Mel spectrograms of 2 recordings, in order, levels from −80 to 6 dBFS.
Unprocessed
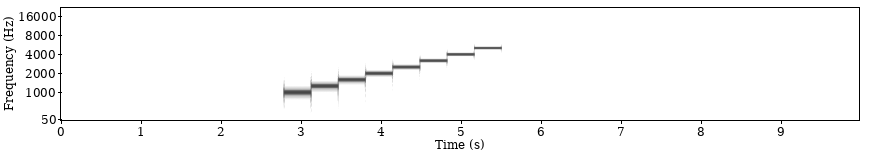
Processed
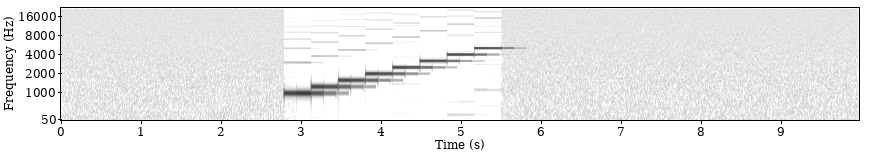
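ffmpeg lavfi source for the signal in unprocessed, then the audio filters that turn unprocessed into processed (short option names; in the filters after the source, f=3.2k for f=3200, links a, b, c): -f lavfi -i "aevalsrc='0.126*clip(min(mod(t,0.34),0.34-mod(t,0.34))/0.005,0,1)*sin(2*PI*997*pow(2,floor(t/0.34)/3)*mod(t,0.34))':d=2.72:s=44100"
-filter_complex "[0:a]aeval=exprs='val(0)+0.5*0.0075*sgn(val(0))':c=same,afreqshift=-29,asplit=2[a][b];[b]adelay=156,lowpass=f=2.6k:p=1,volume=-7.5dB,asplit=2[c][d];[d]adelay=156,lowpass=f=2.6k:p=1,volume=0.26,asplit=2[e][f];[f]adelay=156,lowpass=f=2.6k:p=1,volume=0.26[g];[c][e][g]amix=inputs=3:normalize=0[h];[a][h]amix=inputs=2:normalize=0"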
